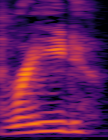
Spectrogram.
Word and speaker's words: Reid: I think it's Reed. It's pronounced Reed.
